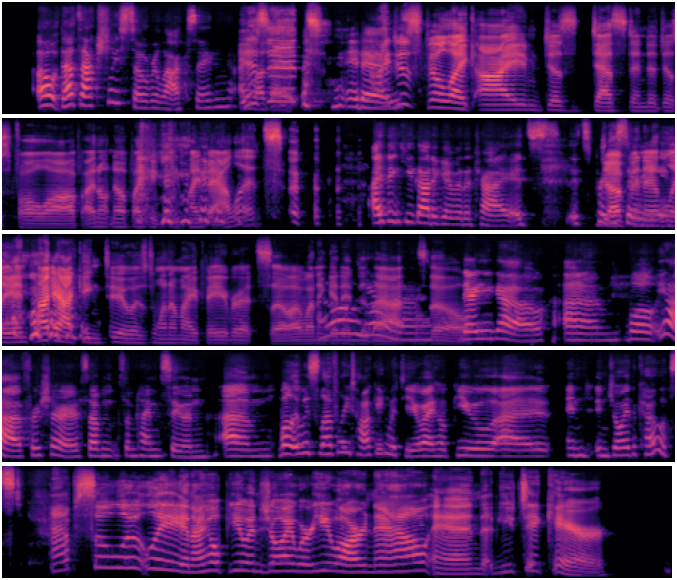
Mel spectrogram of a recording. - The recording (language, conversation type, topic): English, unstructured, What is a memory about your town that makes you smile?
- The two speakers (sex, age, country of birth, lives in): female, 25-29, United States, United States; female, 45-49, United States, United States
- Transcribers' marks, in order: chuckle; chuckle; chuckle; laugh; chuckle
